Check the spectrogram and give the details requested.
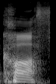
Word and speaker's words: Koch: Sometimes in internal conversations or negotiations, we pronounce it Koch Media, even though it would be more like Koch in German, explained Weber.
